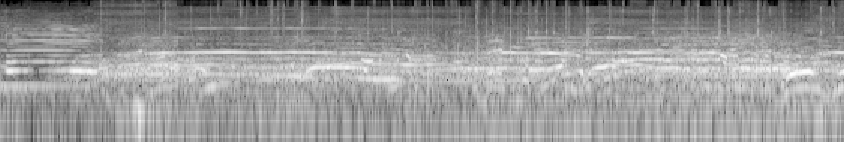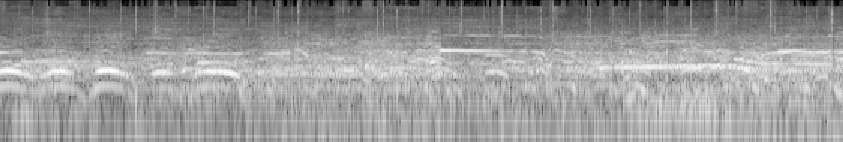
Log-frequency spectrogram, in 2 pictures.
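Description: A festival concert crowd claps and cheers outdoors, with shouts and whoops rising over steady applause and music-like tones running throughout.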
